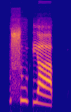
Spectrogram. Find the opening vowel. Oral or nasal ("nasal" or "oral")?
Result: oral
